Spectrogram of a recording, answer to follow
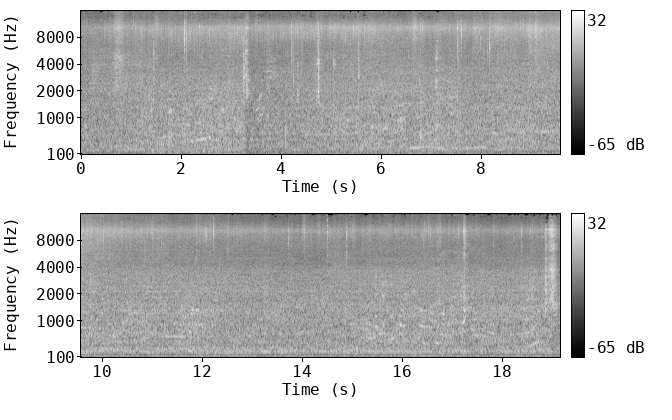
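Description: Raclette cheese under an electric grill, making a steady crackling hiss, with indistinct crowd chatter behind it.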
